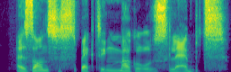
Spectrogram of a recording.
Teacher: the narrator connects the first two words. He says as unanspecting a unsuspecting right as a asan as unsuspecting muggles slept muggles slept right that one long s sound in between muggles and slept.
